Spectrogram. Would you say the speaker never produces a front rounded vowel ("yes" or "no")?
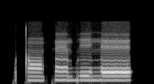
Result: yes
